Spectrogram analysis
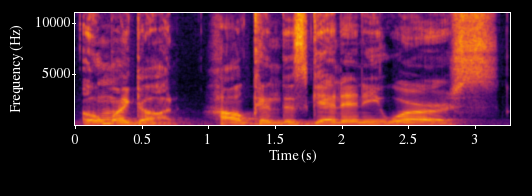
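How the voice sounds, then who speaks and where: A man presents scripted breaking news as an anchor. His voice sits at an average pitch for a man. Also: takes it slowly, darkish tone.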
